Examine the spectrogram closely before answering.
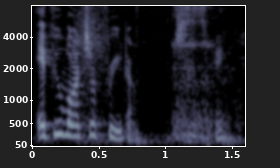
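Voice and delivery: very soft whisper; whispered aside. Real, not acted. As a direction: drop to a whisper, just an aside. Cheeky whispered aside to Britney.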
